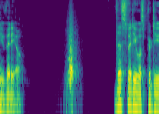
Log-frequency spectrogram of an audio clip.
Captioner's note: air whooshing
